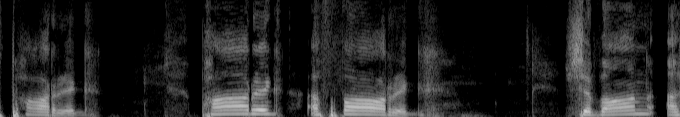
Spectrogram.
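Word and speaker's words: Pádraig: Vic, Padrig, Parig, sorry, you don't pronounce the D in the middle of Padrig. You don't say Padrig, it's Parig.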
